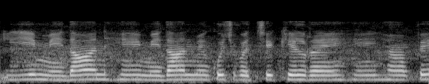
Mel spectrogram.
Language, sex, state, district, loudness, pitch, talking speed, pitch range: Hindi, female, Chandigarh, Chandigarh, -16 LUFS, 220 Hz, 165 wpm, 215-225 Hz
